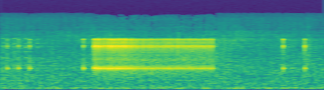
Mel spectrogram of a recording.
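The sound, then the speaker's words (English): A telephone is dialed with a few quick tones, then rings with one rapid, trilling burst lasting about a second, followed by two more short blips. No one speaks. “So, with my arms still around her, I reached for the phone.”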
